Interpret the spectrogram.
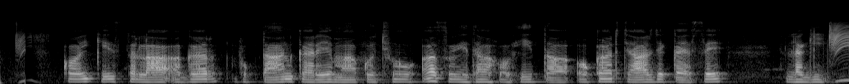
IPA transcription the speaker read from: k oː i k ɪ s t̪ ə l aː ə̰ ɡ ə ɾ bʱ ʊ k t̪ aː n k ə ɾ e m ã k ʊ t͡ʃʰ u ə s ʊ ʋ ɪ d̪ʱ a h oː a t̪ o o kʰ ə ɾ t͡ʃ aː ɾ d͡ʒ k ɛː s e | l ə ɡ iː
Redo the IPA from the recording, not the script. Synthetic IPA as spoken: k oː i k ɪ s t̪ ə l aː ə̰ ɡ ə ɾ bʱ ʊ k t̪ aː n k ə ɾ e m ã k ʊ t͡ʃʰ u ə s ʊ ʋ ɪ d̪ʱ a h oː i t̪ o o k ə ɾ t͡ʃ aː ɾ d͡ʒ k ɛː s e | l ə ɡ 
